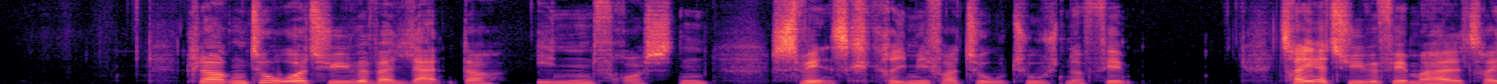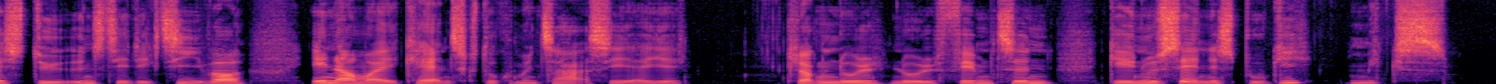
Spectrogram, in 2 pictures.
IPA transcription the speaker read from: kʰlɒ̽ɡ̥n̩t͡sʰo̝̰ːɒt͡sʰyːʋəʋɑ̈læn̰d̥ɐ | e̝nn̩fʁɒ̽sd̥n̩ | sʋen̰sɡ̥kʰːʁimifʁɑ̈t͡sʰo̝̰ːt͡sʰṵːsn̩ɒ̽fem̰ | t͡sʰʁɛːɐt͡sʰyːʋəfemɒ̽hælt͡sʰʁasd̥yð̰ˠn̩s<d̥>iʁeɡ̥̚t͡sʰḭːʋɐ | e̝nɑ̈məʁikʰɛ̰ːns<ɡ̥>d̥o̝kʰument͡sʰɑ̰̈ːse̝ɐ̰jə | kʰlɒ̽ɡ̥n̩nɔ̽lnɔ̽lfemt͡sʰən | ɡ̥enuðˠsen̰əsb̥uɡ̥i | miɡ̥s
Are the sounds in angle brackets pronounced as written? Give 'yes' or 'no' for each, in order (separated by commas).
yes, yes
